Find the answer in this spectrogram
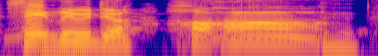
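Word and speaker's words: Saint-Louis-du-Ha! Ha!: But you have to say it like a Quebec person. St. Louis do a ha ha.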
